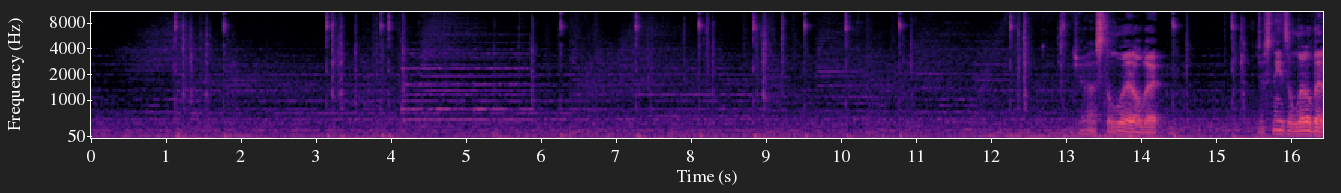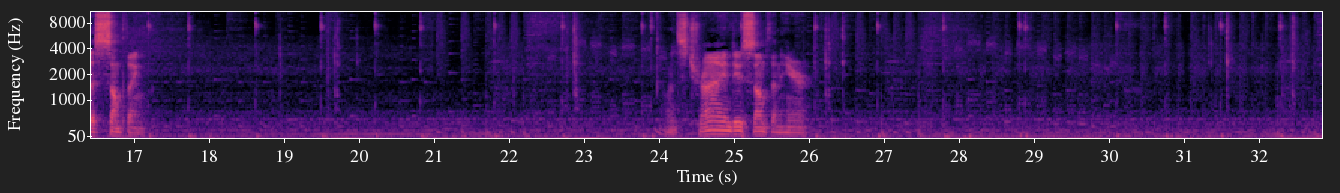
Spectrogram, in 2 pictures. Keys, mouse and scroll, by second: 1.7-3.2 drag, 3.8-5.2 drag, 4.0 space, 6.2-7.3 drag, 6.2 space, 8.1 click, 9.5 click, 10.7-12.3 drag, 12.9 click, 14.4 click, 17.2 click, 18.6 click, 20.2 click, 21.7-22.7 drag, 23.8 click, 25.0-26.1 drag, 26.9 click, 28.7 click, 30.1 click, 31.4 click.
